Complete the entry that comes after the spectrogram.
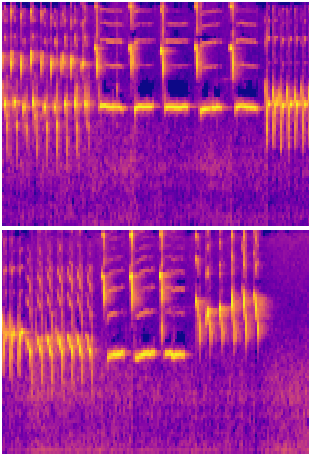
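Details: After moulting, a male canary sings varied tours: steady whistled notes, then quick chopped trills, then lower repeated whistles, and finally a rising buzzy phrase.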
